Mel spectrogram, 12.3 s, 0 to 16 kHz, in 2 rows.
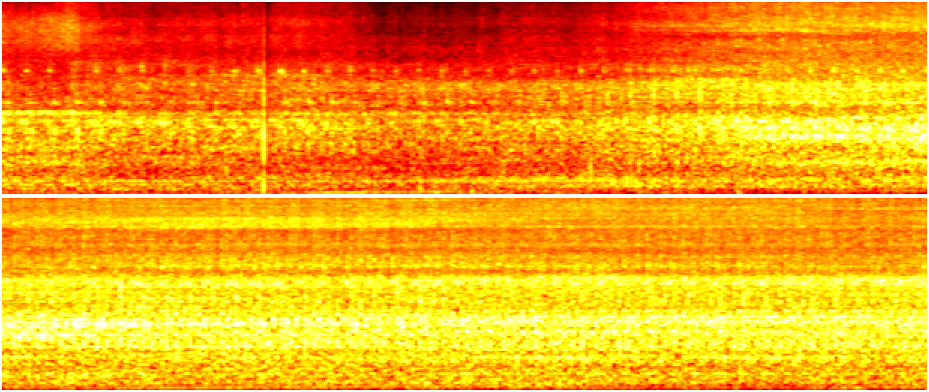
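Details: VW LT 35 2.5 TDI (AHD) diesel van, warm idle: steady even tapping about three times a second, also when accelerating, not on overrun; owner suspects camshaft area. New vacuum pump and rod made it quieter but knock persists at idle.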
